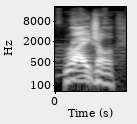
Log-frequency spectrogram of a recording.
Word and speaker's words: Rigel: I mispronounced it. Rigel.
